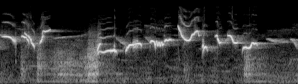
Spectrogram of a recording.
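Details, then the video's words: Oriental magpie-robin in full song, played to lure young wild forest magpie-robins into answering; varied sliding whistles with quick harsh, buzzy notes mixed in, rising and falling phrases that follow each other rapidly with no pause. "KACER GACOR SANGAT AMPUH UNTUK MEMANCING KACER MUDA HUTAN BIAR IKUT NYAUT DAN LANGSUNG GACOR"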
